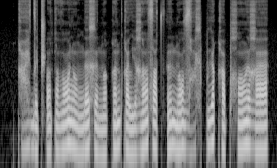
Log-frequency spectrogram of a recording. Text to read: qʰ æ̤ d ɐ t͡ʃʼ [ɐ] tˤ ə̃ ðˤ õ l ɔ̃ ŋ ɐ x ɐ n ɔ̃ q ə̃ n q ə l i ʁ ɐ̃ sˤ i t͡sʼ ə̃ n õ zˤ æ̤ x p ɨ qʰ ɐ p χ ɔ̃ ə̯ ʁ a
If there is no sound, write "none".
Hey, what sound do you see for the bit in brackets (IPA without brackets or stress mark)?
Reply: ɐ̃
